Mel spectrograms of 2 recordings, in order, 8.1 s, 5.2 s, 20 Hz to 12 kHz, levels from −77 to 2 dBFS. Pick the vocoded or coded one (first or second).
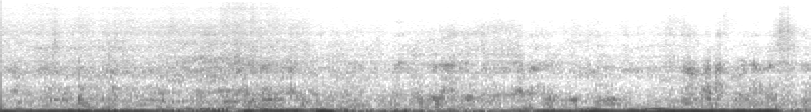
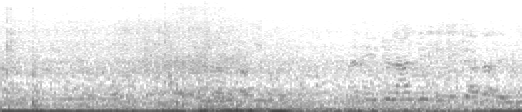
first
